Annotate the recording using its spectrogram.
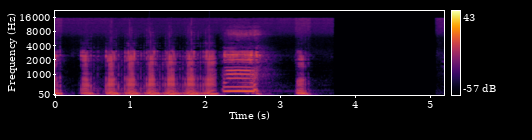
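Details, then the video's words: A hippopotamus gives a fast run of deep, throaty grunts, about four a second, ending in a loud nasal honk and one last grunt before silence. "SUARA KUDA NIL ASLI"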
